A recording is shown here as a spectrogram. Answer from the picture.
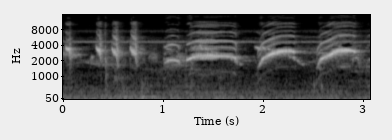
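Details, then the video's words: Caged hwamei from China delivering a few sharp chirps, then long rich whistles that slide upward and bend, each held for about half a second, with brief pauses between. "hót tốt bài bản"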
